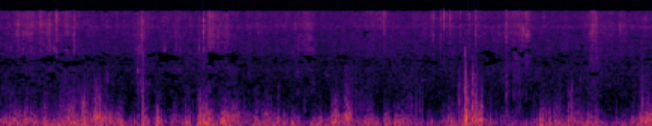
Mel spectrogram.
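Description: Irregular soft thuds and knocks, with a sharper knock about three seconds in.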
